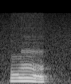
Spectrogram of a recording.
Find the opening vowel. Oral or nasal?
nasal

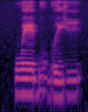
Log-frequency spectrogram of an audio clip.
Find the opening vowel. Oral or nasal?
oral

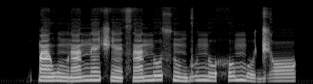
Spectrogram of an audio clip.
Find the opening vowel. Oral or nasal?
nasal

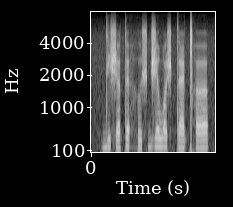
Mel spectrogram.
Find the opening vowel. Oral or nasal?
oral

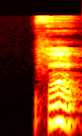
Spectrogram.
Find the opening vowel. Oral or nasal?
nasal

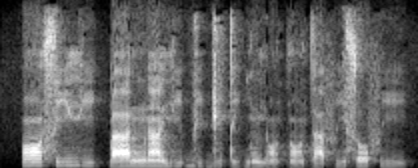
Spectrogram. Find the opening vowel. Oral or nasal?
nasal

